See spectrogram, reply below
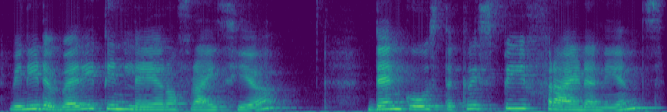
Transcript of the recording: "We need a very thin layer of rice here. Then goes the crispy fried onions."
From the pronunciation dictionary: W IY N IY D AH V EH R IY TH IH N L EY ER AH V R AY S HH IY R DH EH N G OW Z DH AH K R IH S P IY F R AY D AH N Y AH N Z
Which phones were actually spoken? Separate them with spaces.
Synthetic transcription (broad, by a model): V IY N IY D AH V EH R IY T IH N L EY ER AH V R AY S HH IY R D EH N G OW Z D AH K R IH S P IY F R AY D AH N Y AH N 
